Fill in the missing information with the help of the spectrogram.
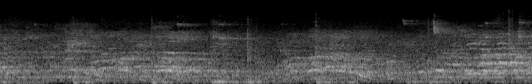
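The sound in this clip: A basketball is dribbled during a game, its rhythmic bounces running over a steady wash of gym noise.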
